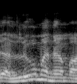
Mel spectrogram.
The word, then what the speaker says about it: aluminum: The supply chain here was the absolutely vital material of aluminium, as it's pronounced in one part of the Atlantic, and aluminum on the other part of the Atlantic,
